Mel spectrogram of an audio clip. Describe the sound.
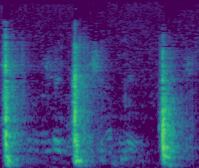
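Three heavy clunks come from a damp, sand-gritted heavy suitcase being opened. They are evenly spaced about three-quarters of a second apart, each short and thudding, with no talk.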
